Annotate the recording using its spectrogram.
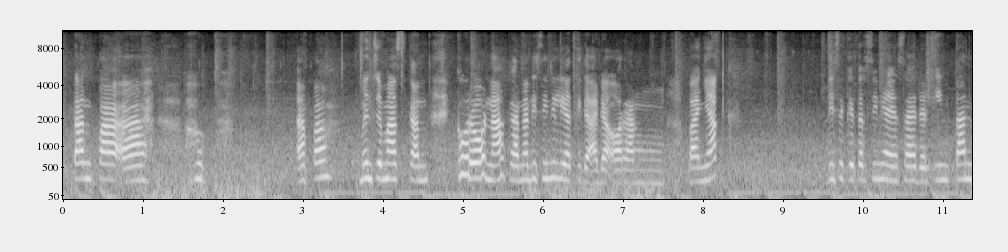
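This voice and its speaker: Walking on a beach, a middle-aged woman from East Nusa Tenggara, eastern Indonesia, vlogs in a high-pitched, slightly bright voice. She chats casually, often saying "eh" and laughing briefly. A bit of hiss or hum sits under the audio.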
